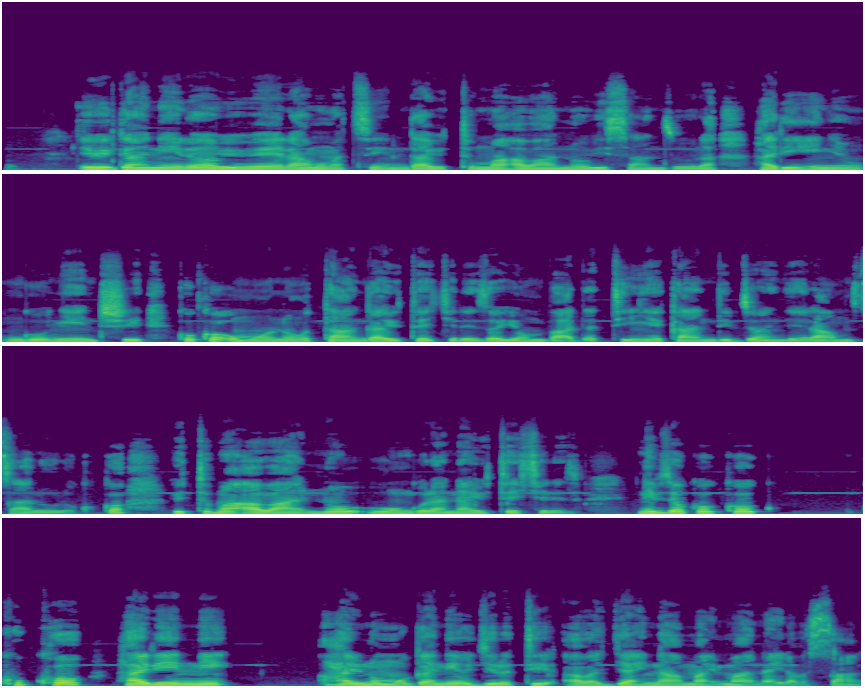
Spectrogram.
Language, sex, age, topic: Kinyarwanda, female, 18-24, education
